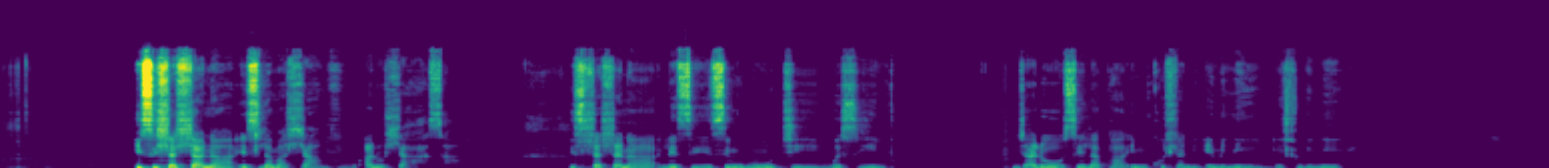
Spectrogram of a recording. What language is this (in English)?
North Ndebele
